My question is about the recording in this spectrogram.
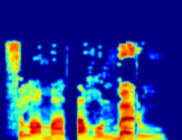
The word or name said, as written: selamat tahun baru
